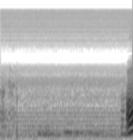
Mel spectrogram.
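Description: Faint, steady electrical hum during a pause in a woman's talk; her voice starts again near the end.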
